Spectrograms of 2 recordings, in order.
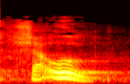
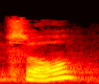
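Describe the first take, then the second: First: Shaul said slowly with a clear sh, SHAH-ool; Hebrew Shaul. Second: Saul with a plain s sound, said softly; Greek Saul. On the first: Preacher teaching the congregation the Hebrew name: slow, careful Shaul. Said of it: "But in the Hebrew". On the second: Preacher setting the Greek Saul against the Hebrew: soft, plain Saul. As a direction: say Saul with a hissed s, no sh. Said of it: "in the Greek". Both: Shown as a demonstration.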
